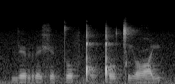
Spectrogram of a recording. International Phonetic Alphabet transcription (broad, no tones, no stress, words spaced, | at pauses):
jerexe tofɡ͡ǃo ǃoǀio̯ʕi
